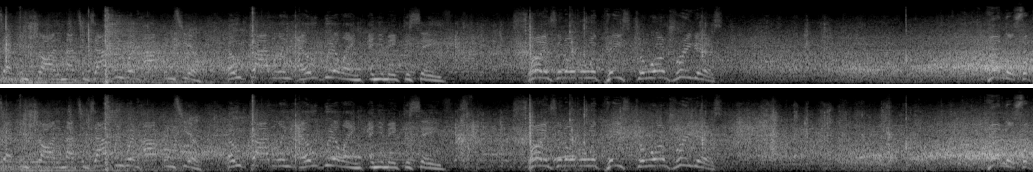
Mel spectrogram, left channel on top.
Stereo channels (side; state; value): both; normal; correlation 0.53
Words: second shot, and that's exactly what happens here. Out-battling, out-willing, and you make the save. Slides it over with pace to Rodriguez. Handles the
